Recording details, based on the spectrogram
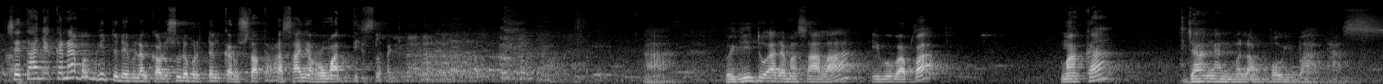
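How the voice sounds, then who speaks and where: A man preaching a humorous sermon to a live audience, swinging between loud and low and breaking into song for laughs. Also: very animated, unhurried, pauses often. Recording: echoey live hall with faint noise.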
